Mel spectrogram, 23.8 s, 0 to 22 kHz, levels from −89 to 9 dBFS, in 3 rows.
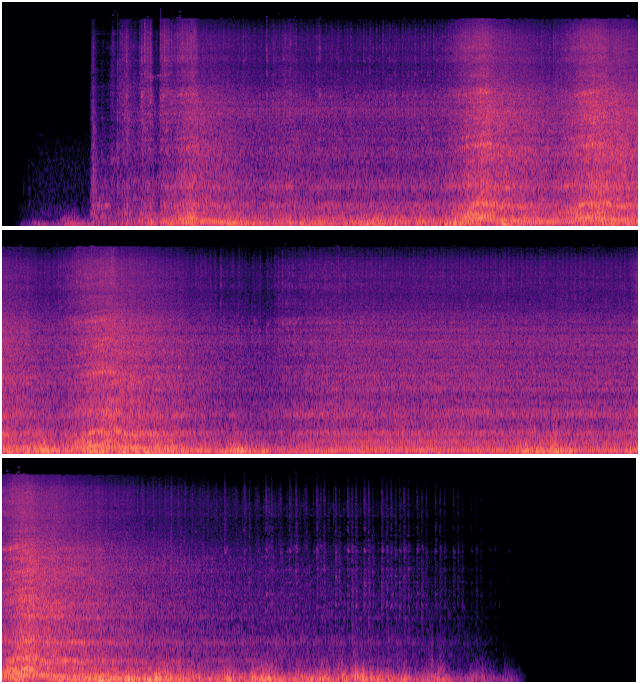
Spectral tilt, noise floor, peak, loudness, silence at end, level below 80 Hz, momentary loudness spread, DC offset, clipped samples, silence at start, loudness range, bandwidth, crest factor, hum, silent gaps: -4.5 dB/octave; -53 dBFS; -2 dBFS; -23 LUFS; 1.8 s; -26 dBFS; 14 LU; under 0.1%; under 0.1%; 0.45 s; 10 LU; 17 kHz; 20 dB; none; none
